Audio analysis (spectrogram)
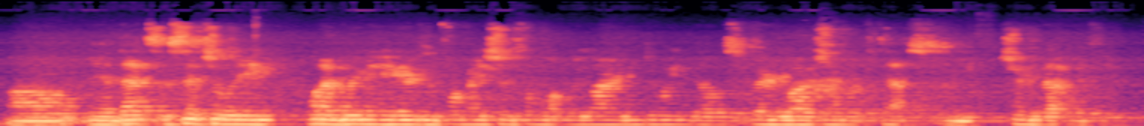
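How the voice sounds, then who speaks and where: Brief: French-Canadian male conference speaker, laid-back explaining, distant mic, booming hall. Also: moderate pace, few pauses. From Quebec, Canada. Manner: relaxed, filler-heavy explaining. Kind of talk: technical conference talk. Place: large conference hall on stage. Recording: echoey hall, distant mic, faint noise.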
